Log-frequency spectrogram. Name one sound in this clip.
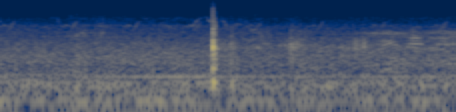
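A cricket bat sharply strikes a ball some distance away.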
